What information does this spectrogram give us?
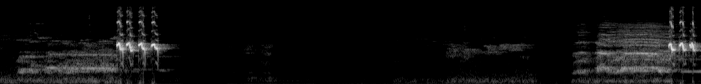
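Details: Sooty-headed bulbul call used as a lure to get lazy bulbuls calling in reply. Two loud clusters of three or four sharp, bright notes about five seconds apart. Each cluster sits over a softer buzzy chatter, with near-silence between.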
